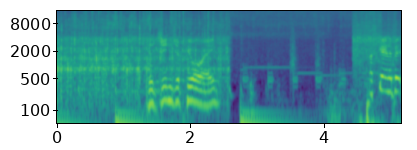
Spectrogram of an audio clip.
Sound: oil sizzles; gently upbeat music; oil sizzles

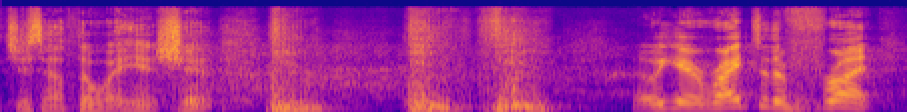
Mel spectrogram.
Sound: audience laughing

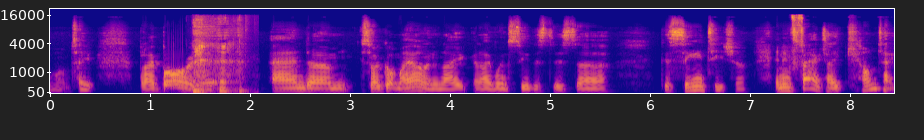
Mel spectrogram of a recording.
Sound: laughter

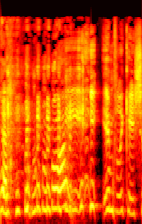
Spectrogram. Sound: laughing

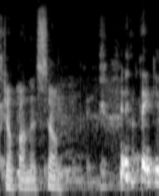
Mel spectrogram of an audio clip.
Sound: laughter

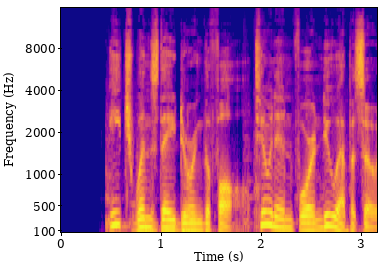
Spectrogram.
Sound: voiceover

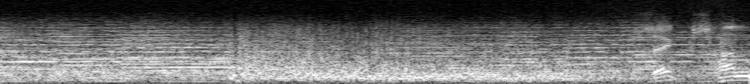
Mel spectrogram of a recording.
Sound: cannon booms

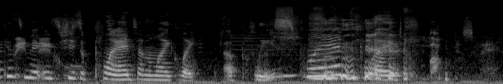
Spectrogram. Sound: laughter

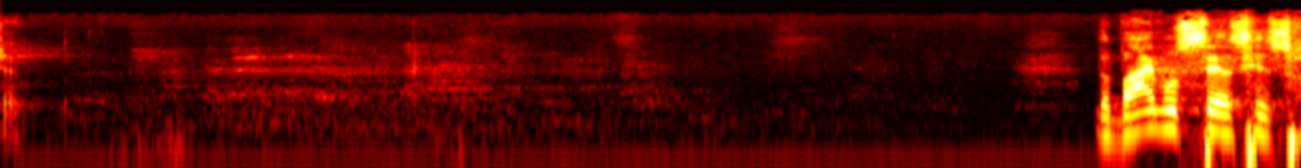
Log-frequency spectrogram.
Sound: congregation laughing

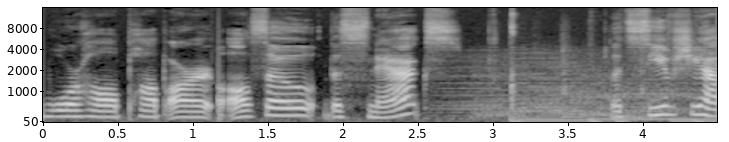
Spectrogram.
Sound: clicks tongue

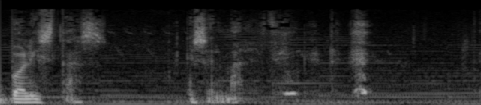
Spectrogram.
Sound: snivels

